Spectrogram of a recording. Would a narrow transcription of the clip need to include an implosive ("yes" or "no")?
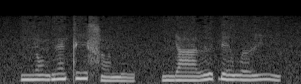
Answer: yes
